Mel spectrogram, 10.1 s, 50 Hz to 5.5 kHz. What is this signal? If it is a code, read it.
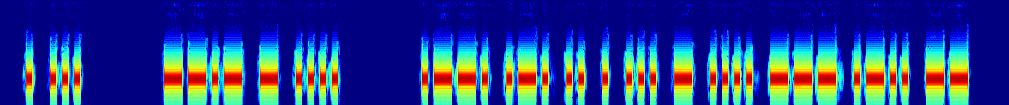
Morse code, heard as a keyed tone, about 20 wpm, 700 Hz. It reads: ES QTH PRIESTHOLM
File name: 20WPM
